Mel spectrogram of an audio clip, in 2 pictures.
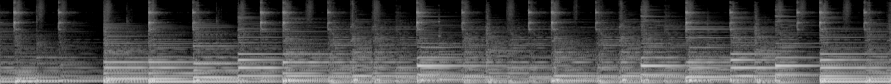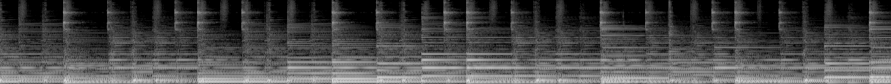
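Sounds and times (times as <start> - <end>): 
ukulele: 0.2 - 17.8.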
